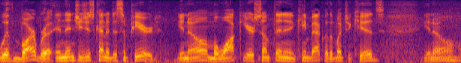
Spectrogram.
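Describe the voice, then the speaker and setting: A man with a fairly high voice speaks while noticeable background noise carries on behind him. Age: 60s. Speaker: family member. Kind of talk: casual chat. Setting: outdoors.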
